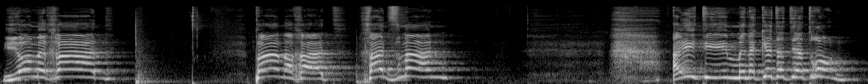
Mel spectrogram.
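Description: A man voicing a humble repentant sinner who recounts his tale slowly and earnestly. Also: very high voice, sharp tone, voice pushed up.

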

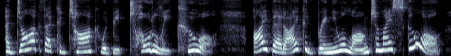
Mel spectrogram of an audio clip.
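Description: In a slow, high voice, a woman tells the story of a children's picture book, her tone lively and sing-song. The rhyming lines are drawn out.

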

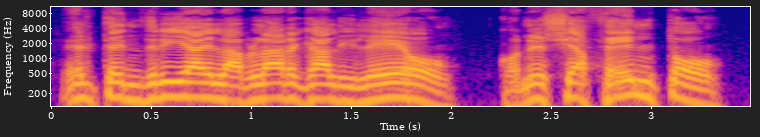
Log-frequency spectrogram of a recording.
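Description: A middle-aged man from Spain preaching a sermon, reading Scripture slowly and emphatically with rhetorical questions. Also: a little high, gravelly, darkish tone, no echo, clean studio sound.

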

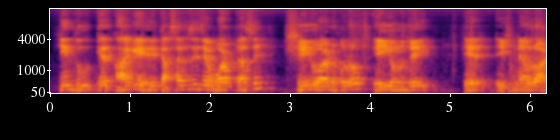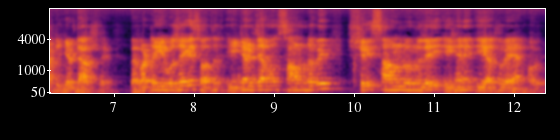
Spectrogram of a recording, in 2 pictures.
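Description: A man's voice: on the high side, animated, fairly quick, a little mellow. A man with a Bangladeshi Bengali accent giving an exam-prep English lecture, often checking whether students have understood. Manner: keeps asking students if they understood. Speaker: English teacher. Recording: echoey room.

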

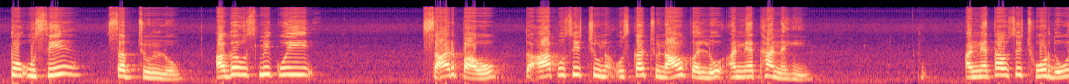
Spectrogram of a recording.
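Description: A woman teaching a Hindi poem, reading each verse and then explaining it word by word. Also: sits high.

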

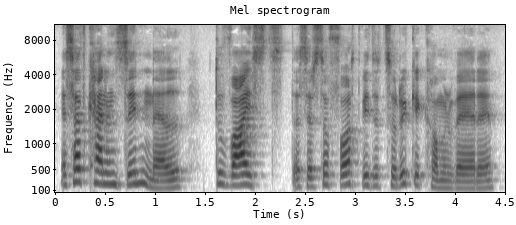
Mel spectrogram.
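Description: A woman reading as a hushed guilty teenage boy. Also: medium pitch, lively intonation, normal speed, natural voice. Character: teenage boy, guilty and trying to stay calm.

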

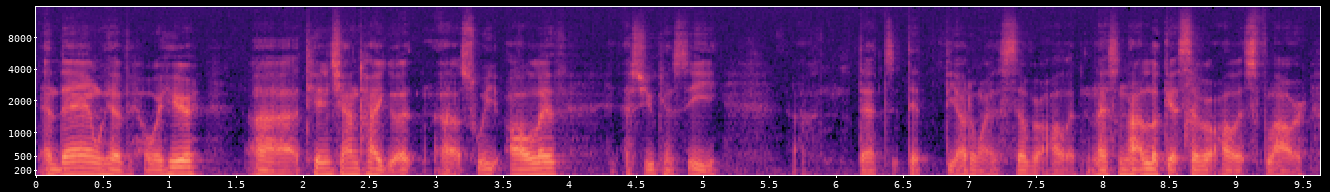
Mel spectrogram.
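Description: A man hosting a casual tour of his basement greenhouse, explaining plants in a relaxed, rambling way full of restarts and fillers. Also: lowish voice, normal speed. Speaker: gardening channel host. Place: indoor basement greenhouse under grow lights.

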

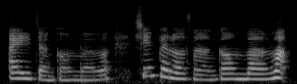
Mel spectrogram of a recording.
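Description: On a casual livestream, a young Fukuoka idol reads viewer comments aloud in her Hakata accent, sounding bubbly and chatty with occasional soft asides. Her voice sits on the high side, with lively intonation and a normal speed.

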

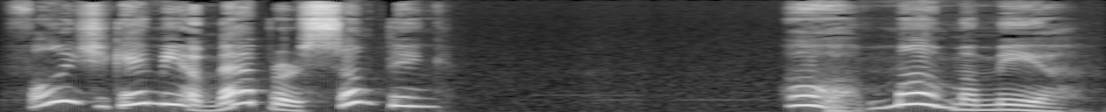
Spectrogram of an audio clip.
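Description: A woman's voice: high voice, wildly swooping pitch, unhurried, mellow, heavily acted. A woman voicing an earnest, flustered male cartoon video game hero in an amateur comedic role-play, hesitant and exclaiming. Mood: puzzled.

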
